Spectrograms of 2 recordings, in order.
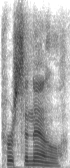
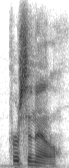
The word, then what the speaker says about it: personnel: This word here, okay, this word is pronounced personnel. The stress is at the very end. Personnel.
